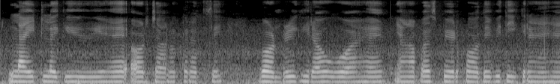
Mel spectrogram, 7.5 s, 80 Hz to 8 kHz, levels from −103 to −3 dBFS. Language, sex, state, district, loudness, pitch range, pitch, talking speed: Hindi, female, Chhattisgarh, Sarguja, -34 LUFS, 170-175 Hz, 175 Hz, 160 wpm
